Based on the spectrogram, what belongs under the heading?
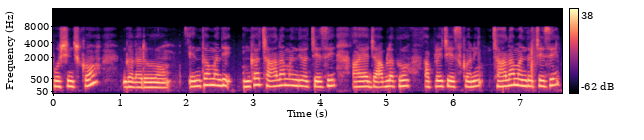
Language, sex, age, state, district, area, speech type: Telugu, female, 30-45, Andhra Pradesh, Kurnool, rural, spontaneous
